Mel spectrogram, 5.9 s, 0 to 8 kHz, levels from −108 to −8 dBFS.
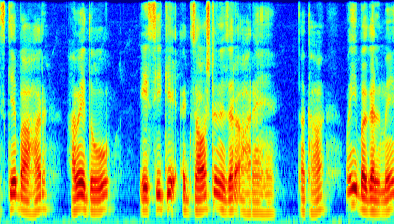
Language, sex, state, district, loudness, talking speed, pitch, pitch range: Hindi, male, Uttar Pradesh, Muzaffarnagar, -18 LUFS, 160 wpm, 120 Hz, 105-140 Hz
